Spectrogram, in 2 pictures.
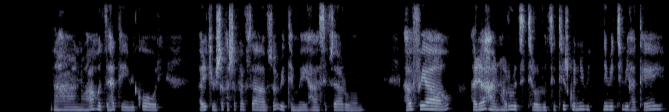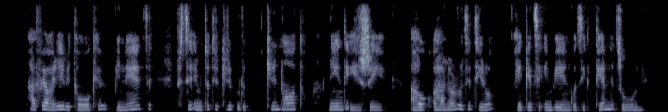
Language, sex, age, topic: Rundi, female, 18-24, agriculture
